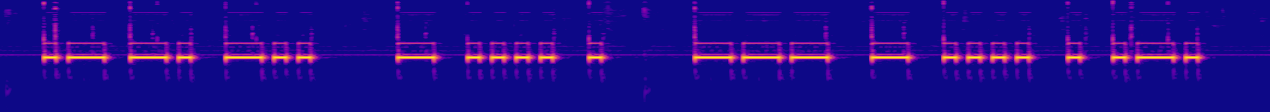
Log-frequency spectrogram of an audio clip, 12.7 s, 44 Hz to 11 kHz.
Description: Morse code, heard as a keyed tone, about 10 wpm, 660 Hz. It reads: AND THE OTHER
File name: jh8cbh / 2021cw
